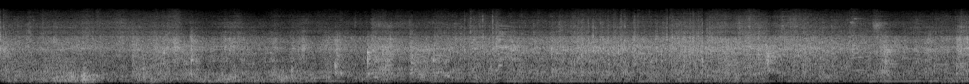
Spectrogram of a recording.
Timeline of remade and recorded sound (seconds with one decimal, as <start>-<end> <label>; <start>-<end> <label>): 0.0-0.4 recorded; 0.4-4.5 remade; 4.5-7.1 recorded; 7.1-7.8 remade; 7.8-8.7 recorded; 8.7-9.7 remade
